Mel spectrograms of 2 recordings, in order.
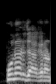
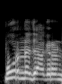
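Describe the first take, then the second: First: पुनर्जागरण begun as pu-nar; corrected punar. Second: पूर्ण जागरण begun as poor-na; mistaken purna. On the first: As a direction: say पुनर्जागरण with short u, then nar. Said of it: "होता है". (पुनर्जागरण, पुनर् से शुरू) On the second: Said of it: "नहीं होता". (पूर्ण जागरण, पूर्ण से शुरू) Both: Shown as a demonstration.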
